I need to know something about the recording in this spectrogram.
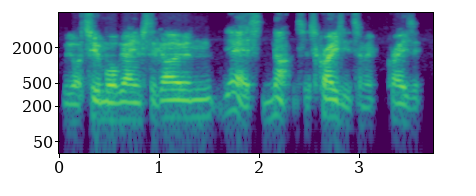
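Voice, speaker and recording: A man's voice: mid-range voice, a little fast, husky, no room sound, low-quality recording. A man guesting on a fan podcast, enthusiastic and repeating his points. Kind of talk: casual chat.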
